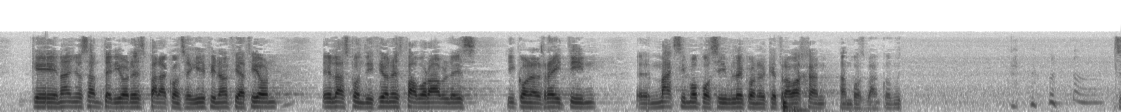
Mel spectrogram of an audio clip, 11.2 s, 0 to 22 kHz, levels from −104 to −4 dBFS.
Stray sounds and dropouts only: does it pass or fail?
fail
